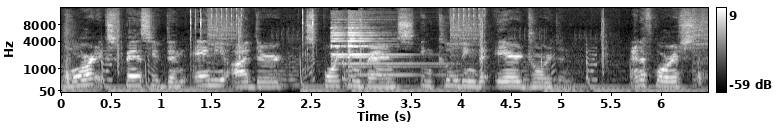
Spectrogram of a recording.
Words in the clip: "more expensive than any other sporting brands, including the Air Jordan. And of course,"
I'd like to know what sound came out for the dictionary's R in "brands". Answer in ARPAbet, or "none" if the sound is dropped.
none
